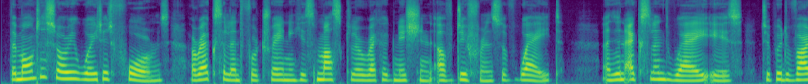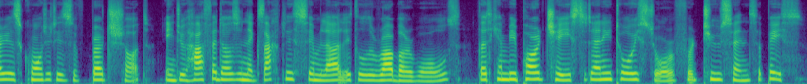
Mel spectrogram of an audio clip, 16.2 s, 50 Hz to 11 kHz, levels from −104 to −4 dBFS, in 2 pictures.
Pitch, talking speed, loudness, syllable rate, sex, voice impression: 215 Hz, 175 wpm, -19 LUFS, 5.6 syllables/s, female, feminine, slightly gender-neutral, adult-like, tensed, powerful, slightly bright, slightly clear, fluent, raspy, slightly intellectual, slightly friendly, elegant, lively, sharp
